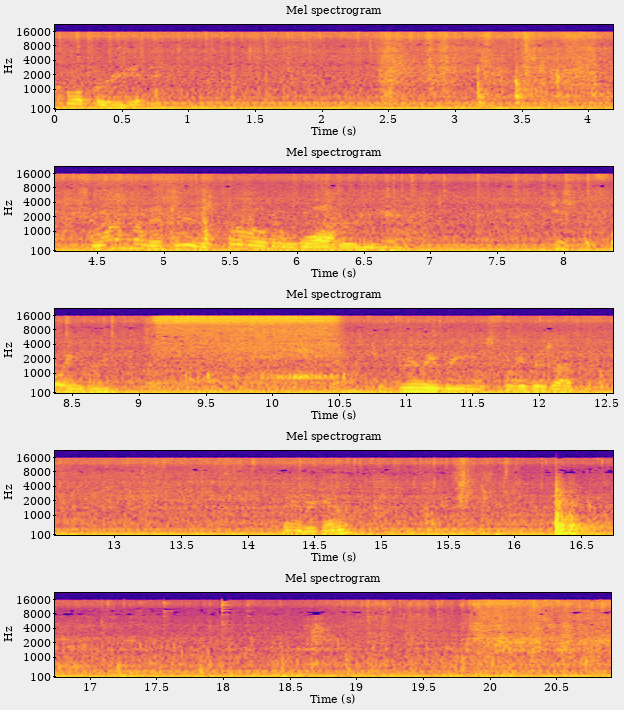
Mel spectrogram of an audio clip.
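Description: A wooden spoon scrapes and stirs inside a metal pot.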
